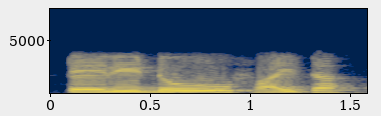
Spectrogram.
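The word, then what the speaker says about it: Pteridophyta: तीसरा है टेरिडो, पी से स्टार्ट होती है, पी साइलेंट रहेगा, टेरिडोफाइटा।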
